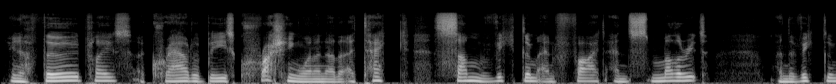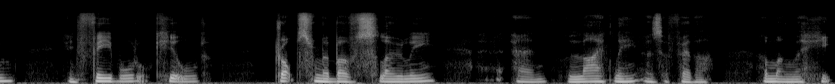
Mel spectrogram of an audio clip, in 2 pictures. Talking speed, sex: 140 wpm, male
